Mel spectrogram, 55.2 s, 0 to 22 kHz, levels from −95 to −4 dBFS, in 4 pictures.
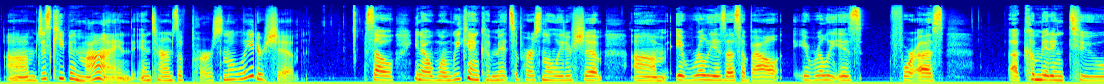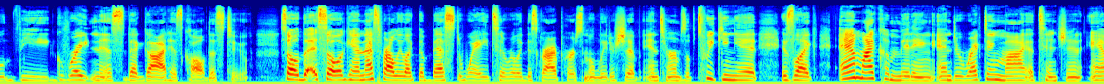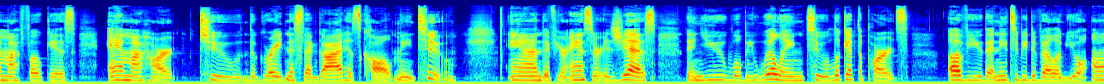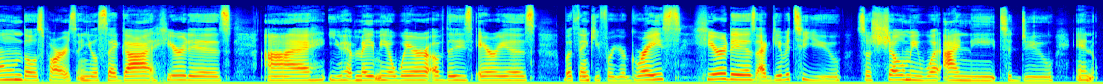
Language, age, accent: English, 30-49, American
